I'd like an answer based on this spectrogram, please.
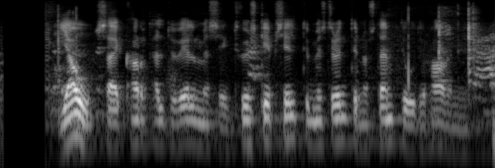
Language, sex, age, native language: Icelandic, male, 14, Icelandic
